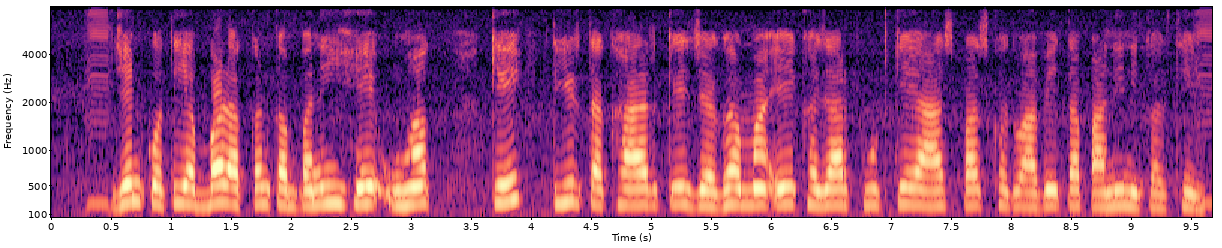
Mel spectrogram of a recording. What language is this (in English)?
Chhattisgarhi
